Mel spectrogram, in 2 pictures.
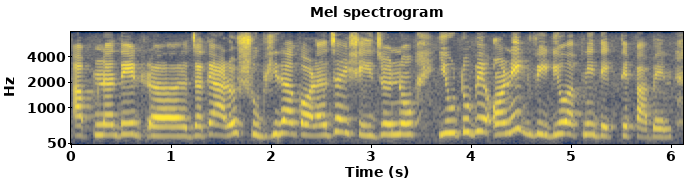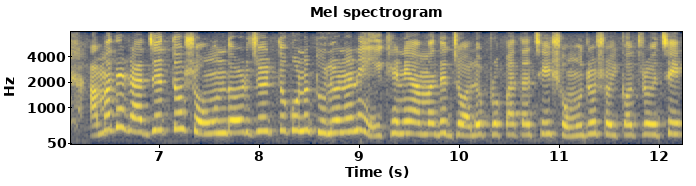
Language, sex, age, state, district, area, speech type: Bengali, female, 18-30, West Bengal, Kolkata, urban, spontaneous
